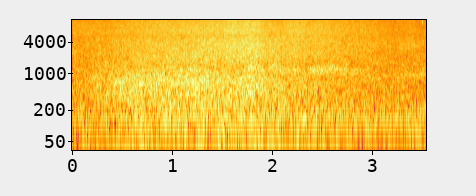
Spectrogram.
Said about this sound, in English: Attu lies at the western end of Alaska's Aleutian chain, almost in Russia. Subarctic winds and North Pacific waves buffet this exposed island.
